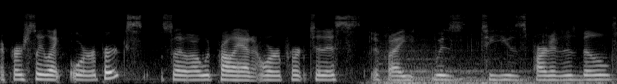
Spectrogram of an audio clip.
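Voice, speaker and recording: A Southern US accent at a fairly quick pace, in a monotone, flat intonation. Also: woman, medium pitch for a woman. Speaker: gaming streamer. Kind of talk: gameplay commentary tutorial. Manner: casual, slightly halting.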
